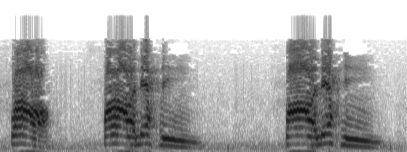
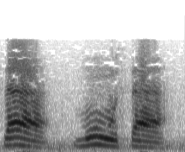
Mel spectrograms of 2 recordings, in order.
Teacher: پس صدای حرف صاد درشتر از صدای حرف سین هست. در اصطلاح ما میگوییم صدای صاد تفخیم میشه، یعنی درشت و سنگین ادا میشه، و صدای سین ترقیق میشه، یعنی ظریف و نازک ادا میشه.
